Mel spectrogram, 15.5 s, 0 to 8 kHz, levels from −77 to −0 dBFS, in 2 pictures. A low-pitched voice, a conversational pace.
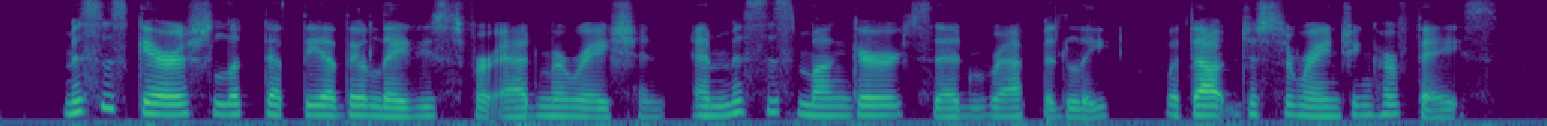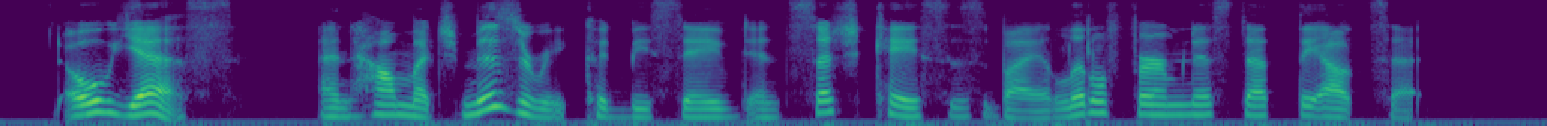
No: medium, 175 Hz; average, 145 wpm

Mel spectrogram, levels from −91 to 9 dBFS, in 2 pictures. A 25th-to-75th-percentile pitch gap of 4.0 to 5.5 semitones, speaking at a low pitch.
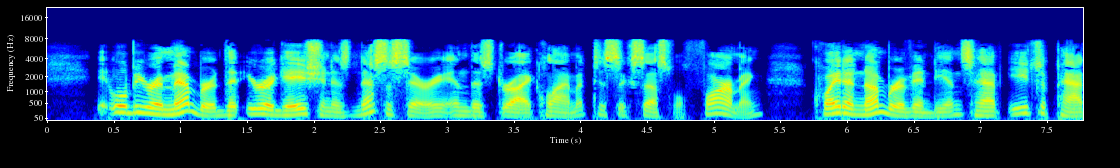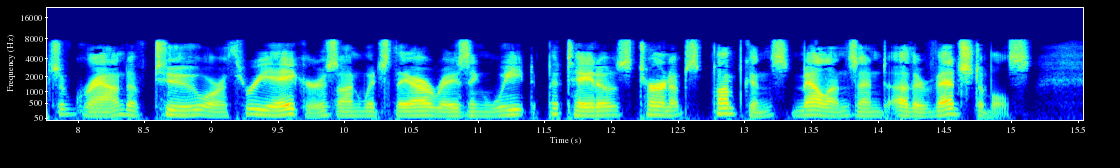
Yes: average, 4.3 semitones; low, 120 Hz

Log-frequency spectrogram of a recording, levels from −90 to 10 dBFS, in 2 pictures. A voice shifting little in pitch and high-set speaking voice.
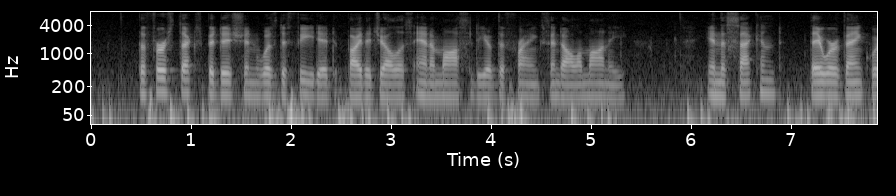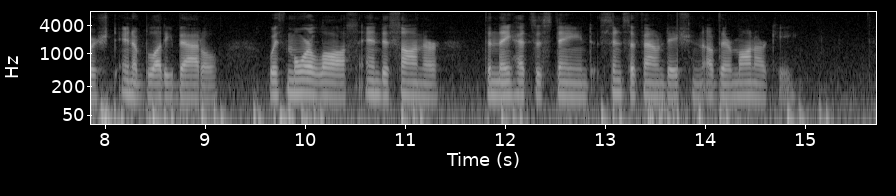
No: narrow, 1.6 semitones; low, 120 Hz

